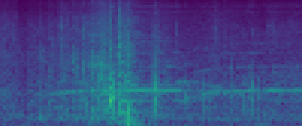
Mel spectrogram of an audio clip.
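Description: A hand rustles crinkly plastic packaging.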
